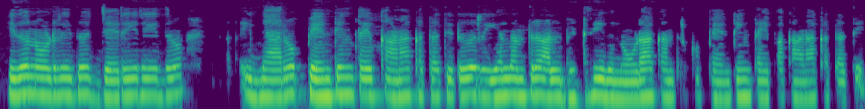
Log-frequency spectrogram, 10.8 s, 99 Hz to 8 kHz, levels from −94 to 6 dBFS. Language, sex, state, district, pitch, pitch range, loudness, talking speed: Kannada, female, Karnataka, Belgaum, 165 Hz, 160-175 Hz, -20 LUFS, 120 wpm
